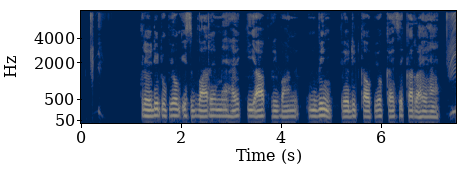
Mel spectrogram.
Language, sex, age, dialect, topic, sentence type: Hindi, male, 18-24, Kanauji Braj Bhasha, banking, statement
